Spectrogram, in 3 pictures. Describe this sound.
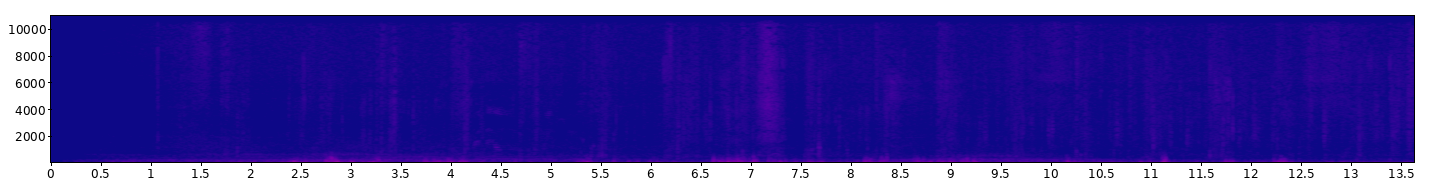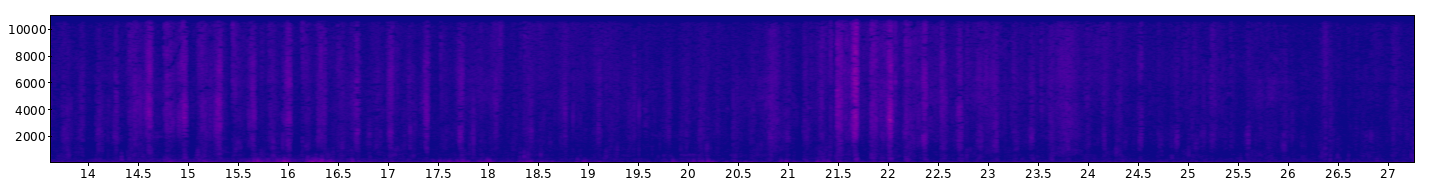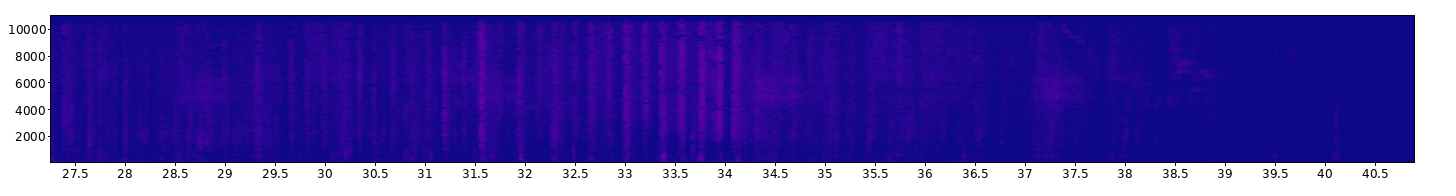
People running towards us iat Porto's Parque da Cidade.
cam, cidade, da, parque, people, running, ulp, ulp-cam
